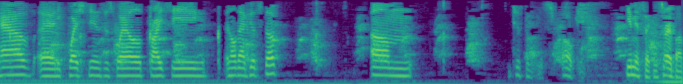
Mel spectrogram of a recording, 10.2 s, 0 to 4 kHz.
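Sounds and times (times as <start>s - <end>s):
speech: 0.0s - 4.3s, 5.6s - 6.3s, 7.7s - 10.2s
dogs barking at home: 0.6s - 10.2s.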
